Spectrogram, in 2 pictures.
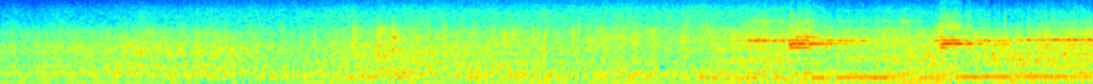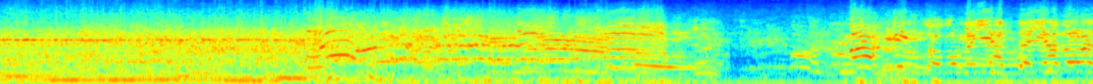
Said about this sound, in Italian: Ma non picchia un po' in testa sto motore? Io metterei la terza, sa.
